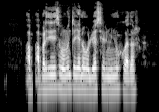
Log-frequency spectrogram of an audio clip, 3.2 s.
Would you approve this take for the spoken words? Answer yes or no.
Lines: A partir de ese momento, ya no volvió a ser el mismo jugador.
no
